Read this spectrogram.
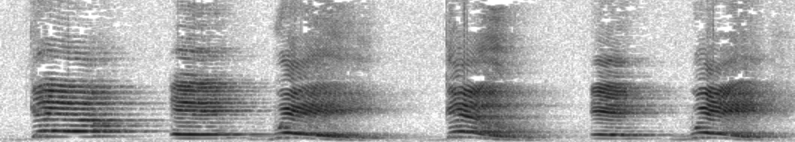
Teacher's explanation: Girl is stressed. A is not stressed. Way is stressed.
